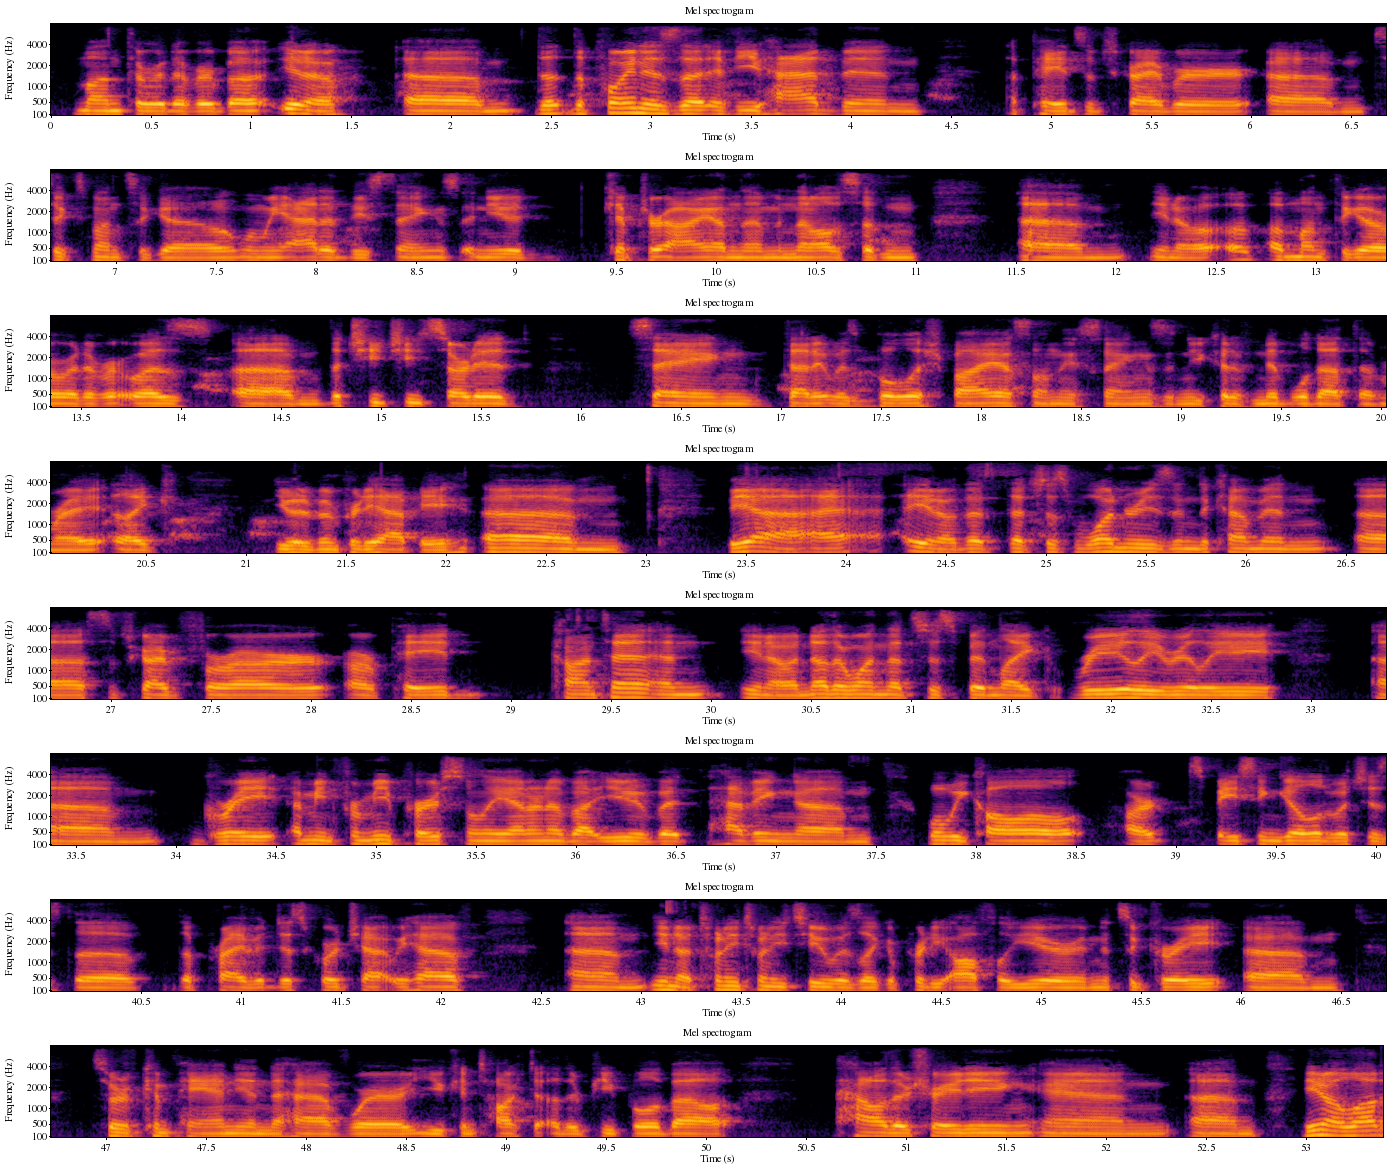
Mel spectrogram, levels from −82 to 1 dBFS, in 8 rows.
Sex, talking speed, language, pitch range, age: male, 205 wpm, English, 105-120 Hz, 20-39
